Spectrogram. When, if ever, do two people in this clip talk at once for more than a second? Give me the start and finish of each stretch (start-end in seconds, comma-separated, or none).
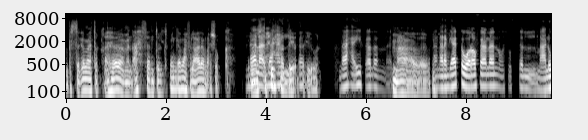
3.6-4.9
